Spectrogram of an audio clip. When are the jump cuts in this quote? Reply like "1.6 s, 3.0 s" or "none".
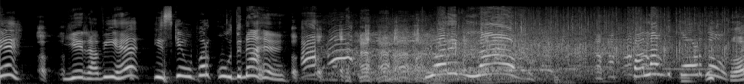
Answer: none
